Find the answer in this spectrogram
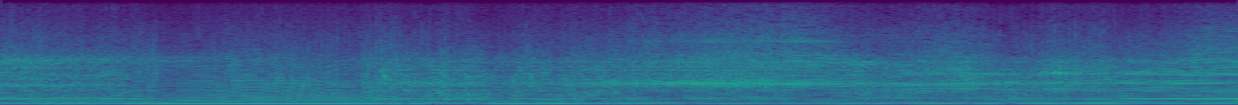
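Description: Distorted electric guitar and bass holding a loud, steady droning chord through amplifiers, with high ringing tones that rise out and fade, typical of amp feedback.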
